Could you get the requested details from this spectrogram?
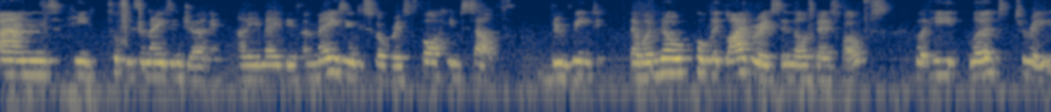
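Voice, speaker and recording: At a moderate pace, a woman talks with a slight Manchester accent. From Manchester, northern England. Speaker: writer in residence and event interviewer. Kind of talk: live public talk and interview. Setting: library event with live audience, live-streamed.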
